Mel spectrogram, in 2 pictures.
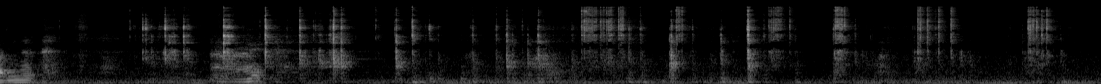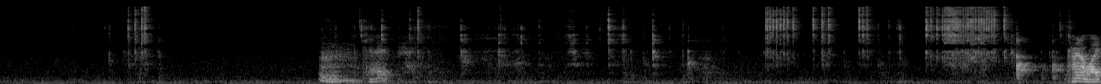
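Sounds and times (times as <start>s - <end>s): ratchet wrench clicking: 1.3s - 10.7s, 12.1s - 12.6s, 18.6s - 21.2s.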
